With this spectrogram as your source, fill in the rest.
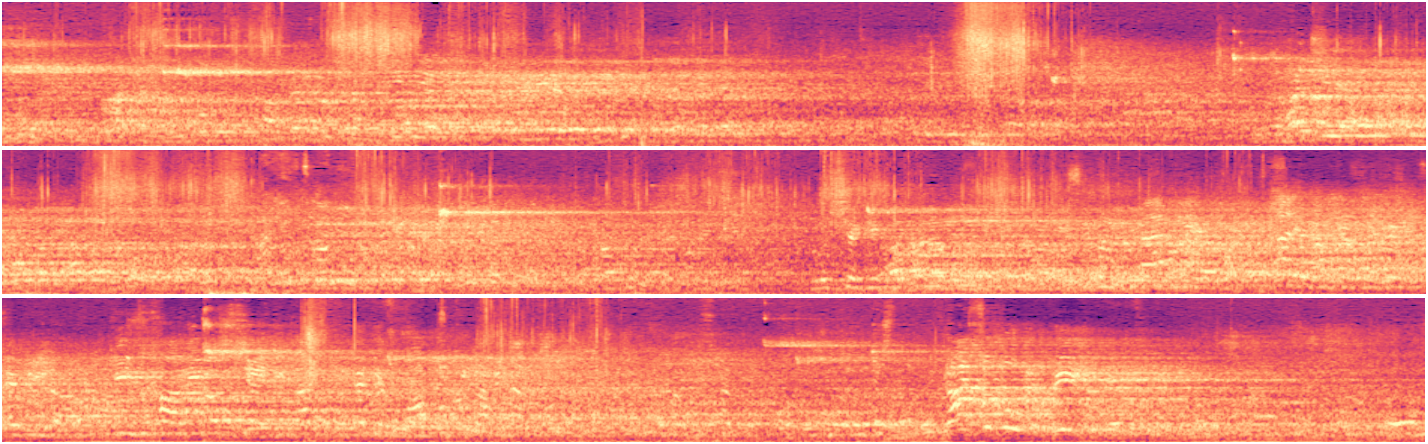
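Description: Young women chatter and call out in a large echoing hall.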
